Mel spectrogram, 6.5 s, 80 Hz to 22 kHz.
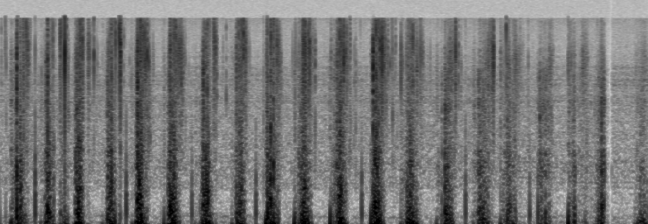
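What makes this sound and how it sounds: A metal ear pick repeatedly scratches the canal opening of a dim white silicone ear on a 3Dio binaural microphone. It makes a steady run of close, muffled, low-heavy scraping strokes at roughly three per second, slightly uneven in rhythm, with little high-end brightness and no voice.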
